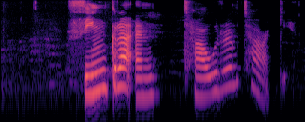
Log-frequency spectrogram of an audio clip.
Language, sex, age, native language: Icelandic, female, 9, Icelandic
